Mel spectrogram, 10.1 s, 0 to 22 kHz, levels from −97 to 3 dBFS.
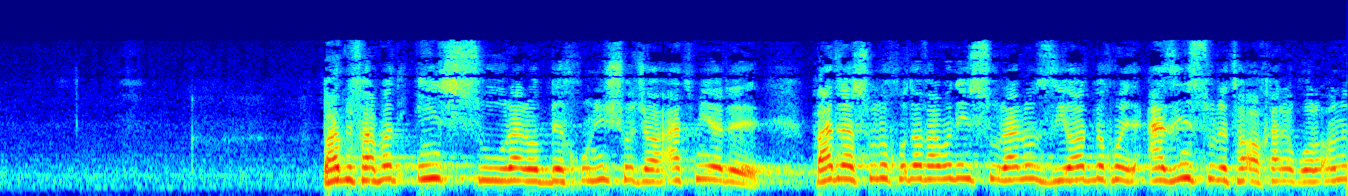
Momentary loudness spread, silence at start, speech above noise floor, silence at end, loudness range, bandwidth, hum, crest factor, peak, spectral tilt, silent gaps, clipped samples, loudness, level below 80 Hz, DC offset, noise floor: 6 LU; 2.45 s; 38 dB; 0 s; 2 LU; 10.5 kHz; none; 18 dB; -2 dBFS; -6 dB/octave; none; under 0.1%; -18 LUFS; -64 dBFS; under 0.1%; -56 dBFS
